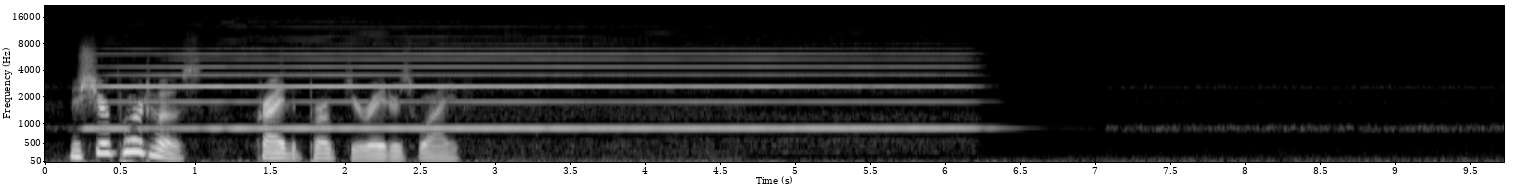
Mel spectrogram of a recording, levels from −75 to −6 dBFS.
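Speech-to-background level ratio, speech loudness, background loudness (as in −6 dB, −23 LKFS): 6.5 dB, −22.5 LKFS, −29.0 LKFS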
